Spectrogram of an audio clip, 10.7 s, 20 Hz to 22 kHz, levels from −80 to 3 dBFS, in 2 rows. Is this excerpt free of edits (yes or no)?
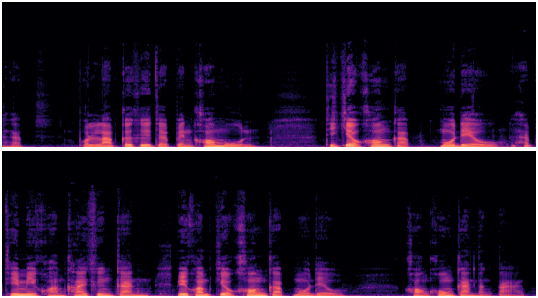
no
